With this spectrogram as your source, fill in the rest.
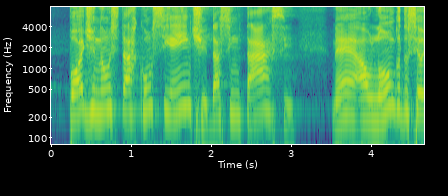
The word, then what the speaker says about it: sintaxe: Eu aprendi recentemente que o certo é se falar sintaxe.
